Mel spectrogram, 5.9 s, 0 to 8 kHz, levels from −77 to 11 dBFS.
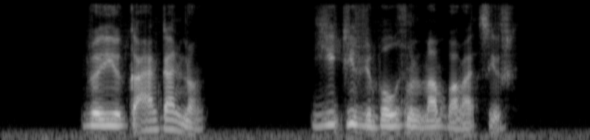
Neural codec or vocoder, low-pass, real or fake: autoencoder, 22.05 kHz, a latent of 192 numbers a frame, VITS, trained on many speakers; 7.2 kHz; fake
